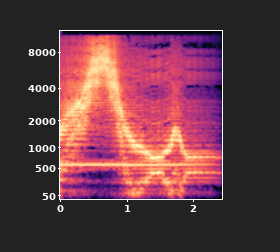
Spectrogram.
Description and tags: sound of my yamaha CS40M
synthesiser, fx, sound, sample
